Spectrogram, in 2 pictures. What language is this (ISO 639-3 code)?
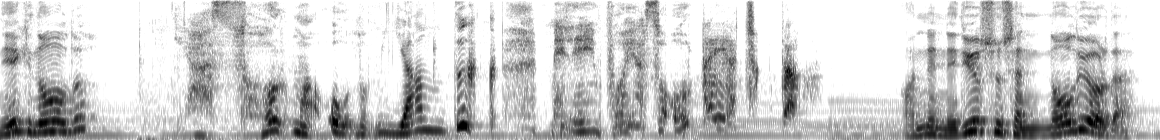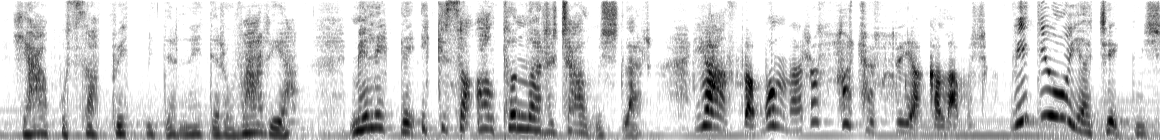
tur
